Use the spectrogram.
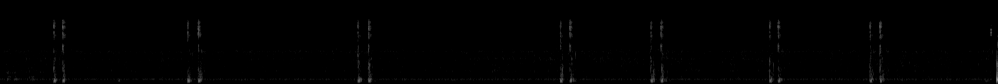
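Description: Pairs of sharp computer mouse clicks spaced a second or two apart while drawing in LibreCAD, near and crisp over a faint steady hum.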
